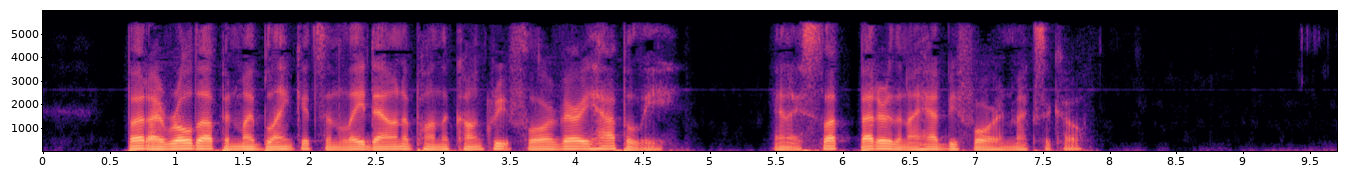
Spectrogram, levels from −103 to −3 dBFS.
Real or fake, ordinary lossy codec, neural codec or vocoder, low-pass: real; MP3, 48 kbps; none; 5.4 kHz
